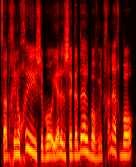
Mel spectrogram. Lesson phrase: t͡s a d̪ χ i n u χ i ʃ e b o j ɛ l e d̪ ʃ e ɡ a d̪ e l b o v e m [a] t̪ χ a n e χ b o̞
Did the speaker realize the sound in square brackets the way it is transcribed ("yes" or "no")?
no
